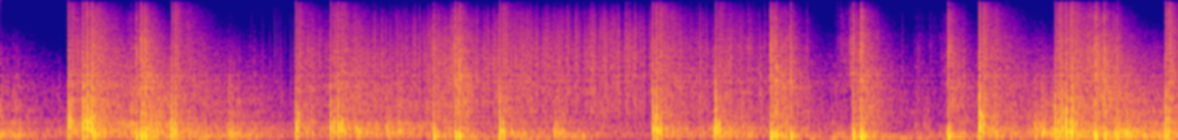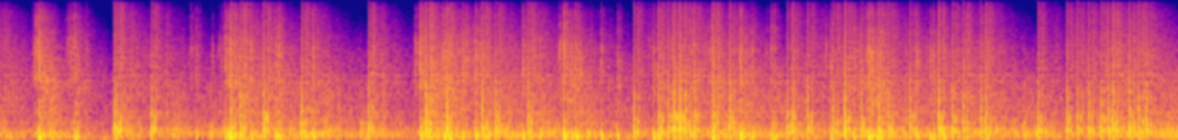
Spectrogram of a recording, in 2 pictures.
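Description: Aerial firework shells bursting in quick succession, a steady run of sharp bangs with rumbling echoes between them. The bangs come thicker and louder in the second half.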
